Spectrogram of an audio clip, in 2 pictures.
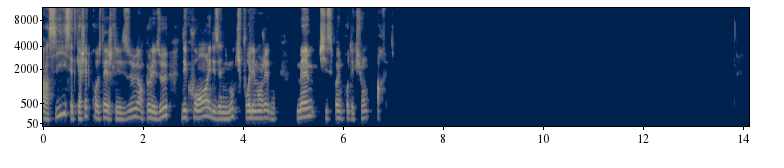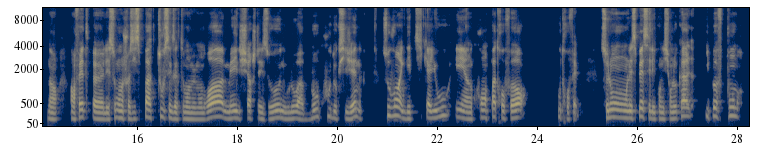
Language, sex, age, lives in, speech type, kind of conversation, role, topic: French, male, 20-24, France, read, expert-assistant, expert, Comment les saumons remontent-ils les rivières pour pondre ?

